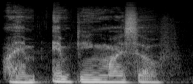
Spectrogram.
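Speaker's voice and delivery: unhurried meditation guide with long pauses; spacious, measured affirmation leading; guided meditation. Real, not acted. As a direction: guide them inward, phrase by phrase. Leads a seated meditation.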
